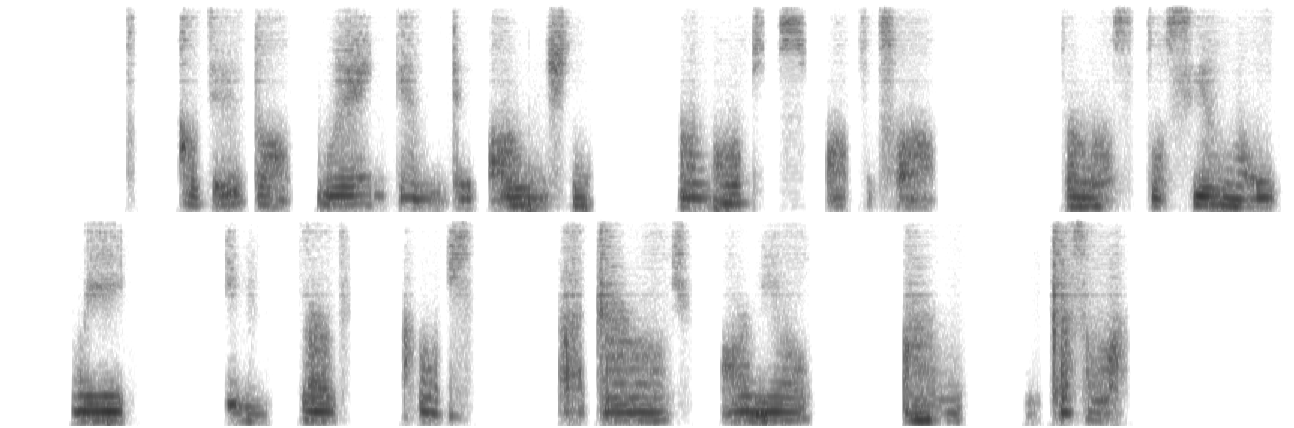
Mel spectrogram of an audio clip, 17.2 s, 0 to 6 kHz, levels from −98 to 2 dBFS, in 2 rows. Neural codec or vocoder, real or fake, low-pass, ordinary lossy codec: codec, 44.1 kHz, 0.9 kbps, DAC; fake; 5.4 kHz; none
